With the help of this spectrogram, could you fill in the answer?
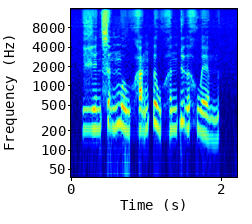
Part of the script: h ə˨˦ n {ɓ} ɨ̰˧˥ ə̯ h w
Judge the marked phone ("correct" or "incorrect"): incorrect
